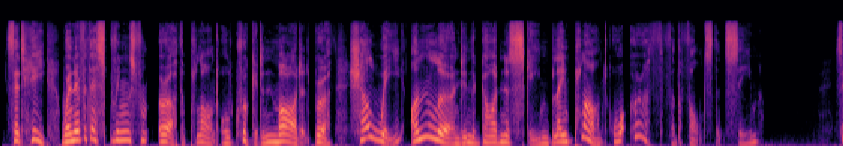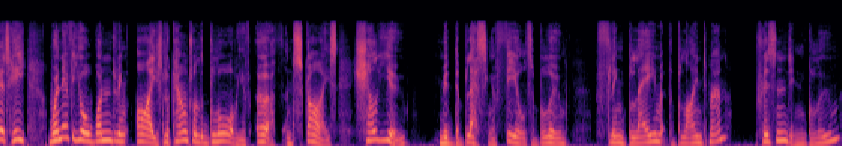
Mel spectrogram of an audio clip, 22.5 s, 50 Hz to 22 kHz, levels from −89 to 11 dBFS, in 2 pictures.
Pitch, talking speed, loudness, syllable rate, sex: 185 Hz, 170 wpm, -21 LUFS, 4.5 syllables/s, male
